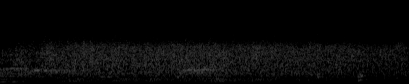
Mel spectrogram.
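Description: Steady audience applause fills the whole stretch, a dense, even wash of many hands clapping at a constant loudness with no voices breaking through.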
